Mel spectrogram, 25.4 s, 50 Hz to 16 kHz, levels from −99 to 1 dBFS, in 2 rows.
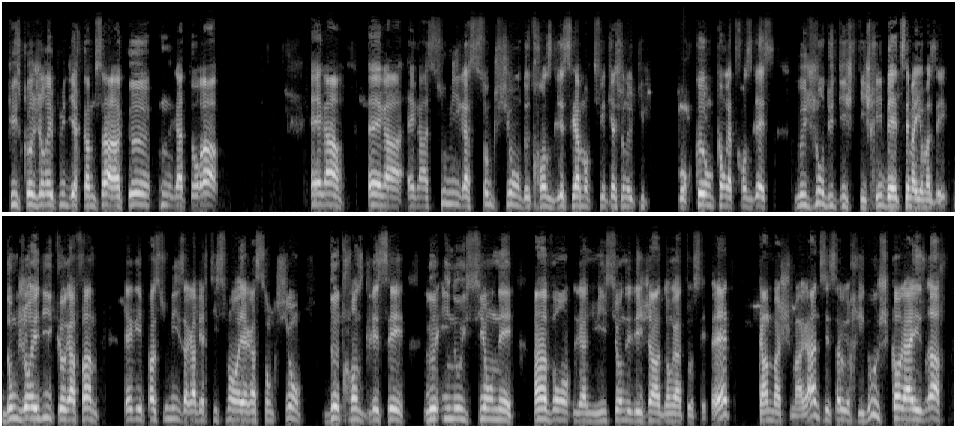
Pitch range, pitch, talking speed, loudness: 155-185 Hz, 170 Hz, 170 wpm, -23 LUFS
